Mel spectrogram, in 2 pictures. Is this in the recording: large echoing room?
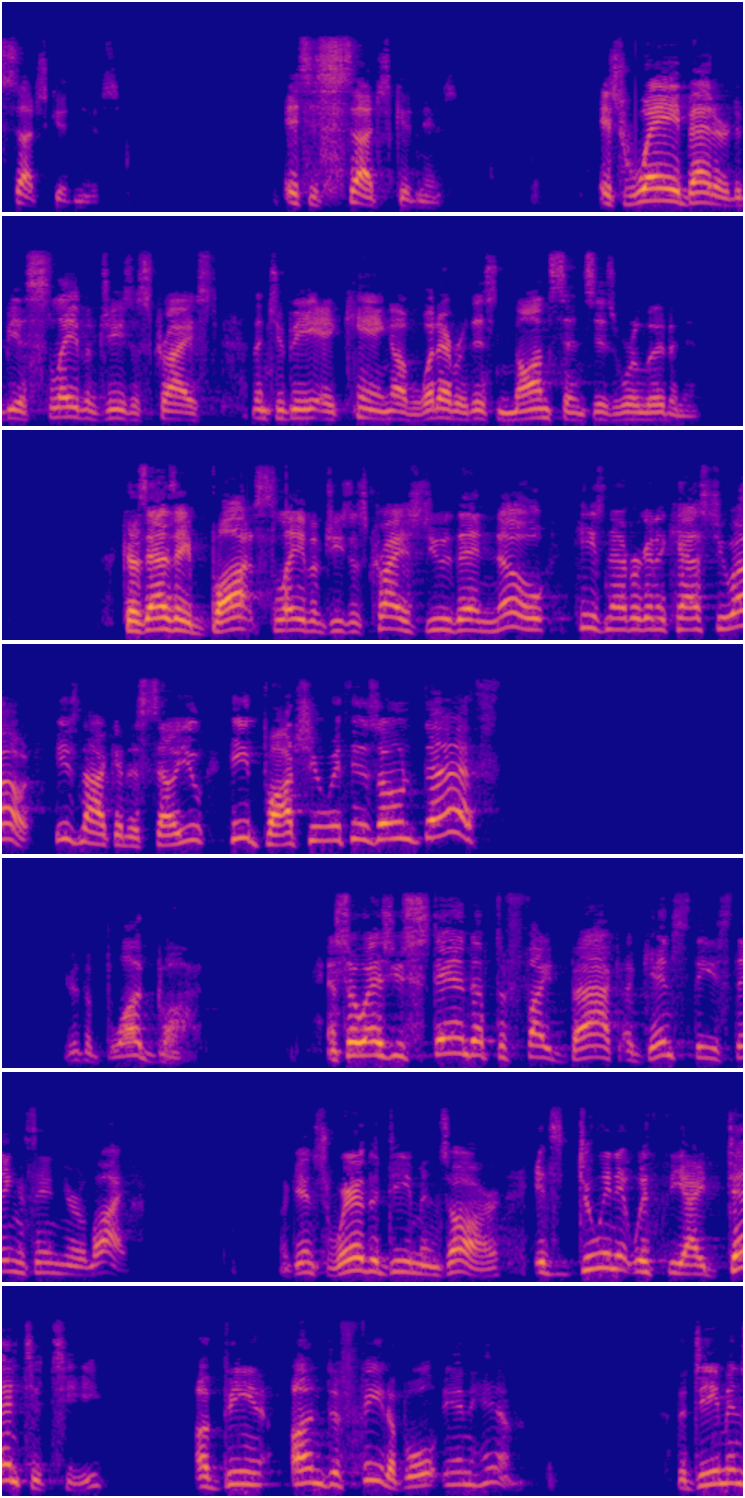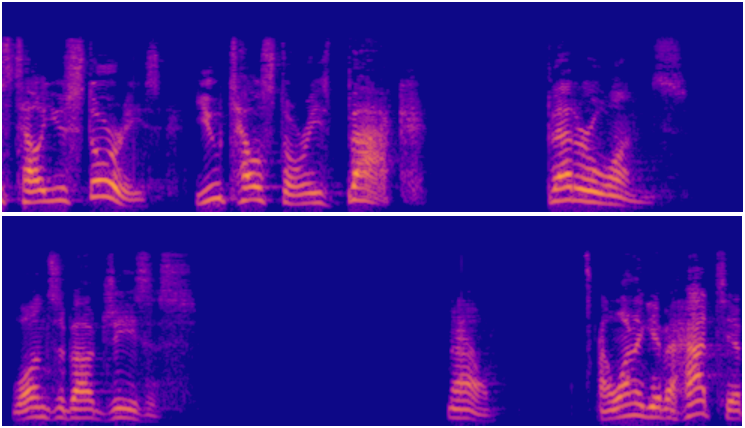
yes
